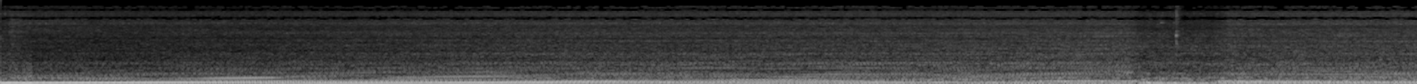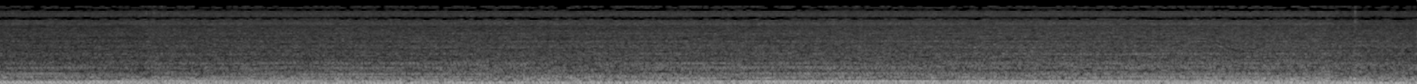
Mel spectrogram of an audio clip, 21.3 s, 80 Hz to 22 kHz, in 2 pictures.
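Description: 2000 Ford Mustang GT's 4.6-litre V8, breathing through an off-road X-pipe and Borla Stinger cat-back exhaust, heard from inside the cabin accelerating hard from about 40 mph. The note rises steadily in third gear, drops with a quick shift to fourth about nine seconds in, then climbs again as the car pulls on past 100 mph.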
